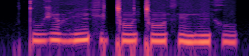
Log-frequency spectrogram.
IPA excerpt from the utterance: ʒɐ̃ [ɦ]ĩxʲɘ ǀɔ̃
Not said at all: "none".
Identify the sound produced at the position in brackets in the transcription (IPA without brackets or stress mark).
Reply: ɦ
